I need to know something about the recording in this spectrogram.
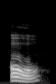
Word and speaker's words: au: see there in red Au which is pronounced o and then you have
